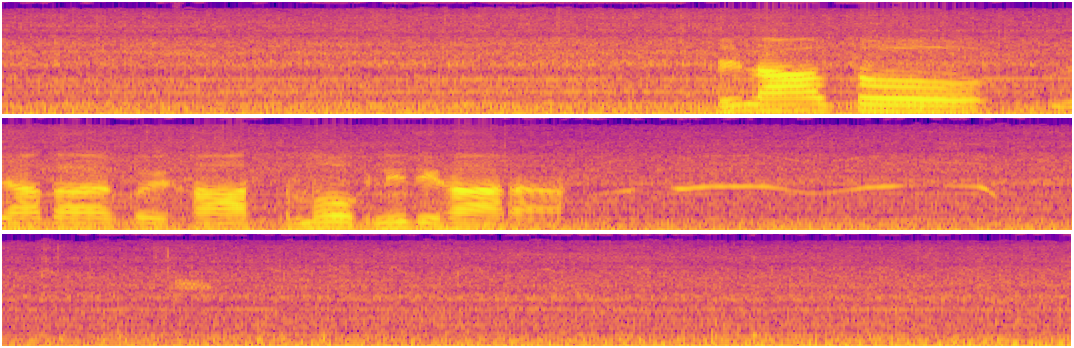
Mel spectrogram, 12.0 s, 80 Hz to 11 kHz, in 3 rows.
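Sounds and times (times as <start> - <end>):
tractor diesel engine under load: 0.0 - 12.0
wavering whistle-like tone: 6.2 - 7.9.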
